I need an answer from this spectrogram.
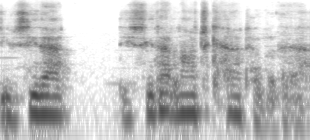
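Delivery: very quiet, hushed voice. Speaking as their character, the player quietly says to the others, in a hushed tone. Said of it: "quietly say to the others".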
